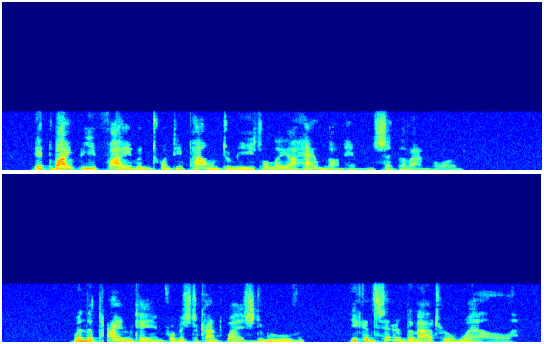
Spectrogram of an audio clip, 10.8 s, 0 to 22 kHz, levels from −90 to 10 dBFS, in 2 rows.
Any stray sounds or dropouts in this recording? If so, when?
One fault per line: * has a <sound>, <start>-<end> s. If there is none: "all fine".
* has a dropout, 6.4-6.5 s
